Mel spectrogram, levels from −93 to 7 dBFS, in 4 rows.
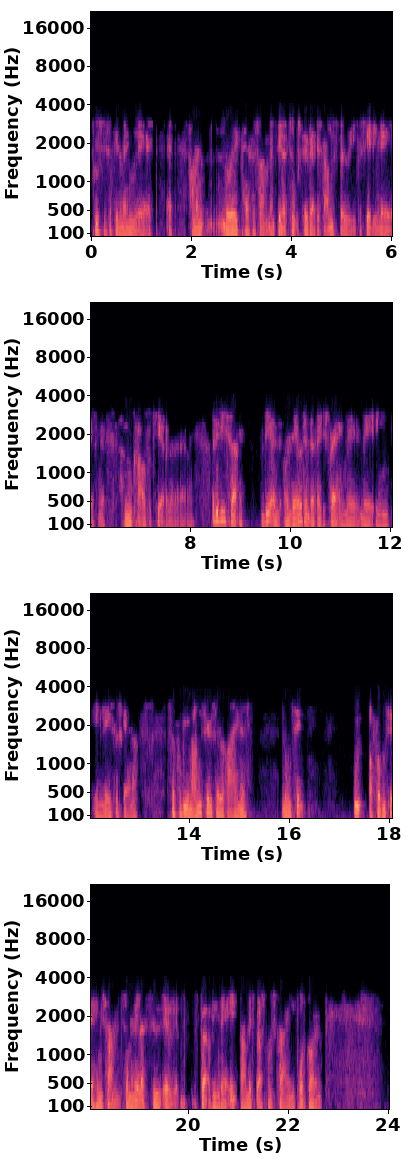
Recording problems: garbled, watery; badly; nothing above 3 kHz

